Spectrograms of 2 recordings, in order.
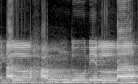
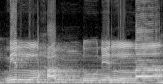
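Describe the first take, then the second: The two takes are said the same way.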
